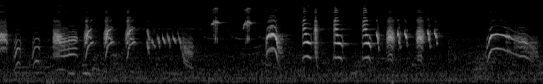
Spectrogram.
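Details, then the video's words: Long-tailed shrike singing a varied phrase: quick stuttered notes, buzzy trills and ringing whistles around mid-high pitch, with a slurred rising-falling note near the end. "cendet gacor MASTERAN CENDET DURASI PANJANG || Long-tailed Shrike"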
